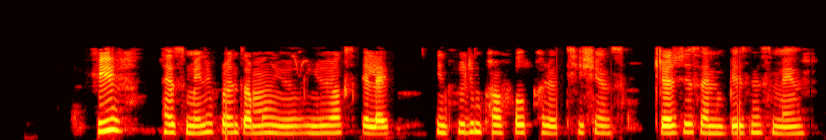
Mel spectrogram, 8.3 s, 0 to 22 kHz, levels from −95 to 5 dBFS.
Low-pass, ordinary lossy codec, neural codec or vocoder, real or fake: 5.4 kHz; AAC, 48 kbps; none; real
